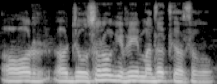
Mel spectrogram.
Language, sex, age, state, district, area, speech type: Hindi, male, 60+, Uttar Pradesh, Lucknow, rural, spontaneous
